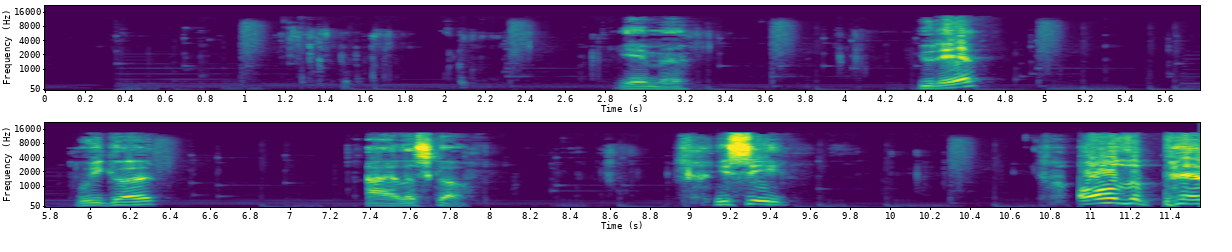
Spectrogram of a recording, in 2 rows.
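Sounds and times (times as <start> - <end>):
person drinking water: 0.7 - 4.4
speech: 2.8 - 3.4, 4.4 - 4.8, 6.0 - 6.5, 7.4 - 8.0, 9.1 - 9.6, 11.0 - 11.5.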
